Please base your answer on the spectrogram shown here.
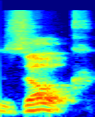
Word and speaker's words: Sook: uh but we i i'm pretty sure it it's pronounced zoke originally and and it was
